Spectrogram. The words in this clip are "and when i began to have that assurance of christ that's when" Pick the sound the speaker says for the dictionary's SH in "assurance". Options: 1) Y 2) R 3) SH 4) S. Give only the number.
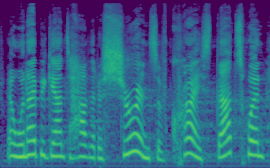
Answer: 3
